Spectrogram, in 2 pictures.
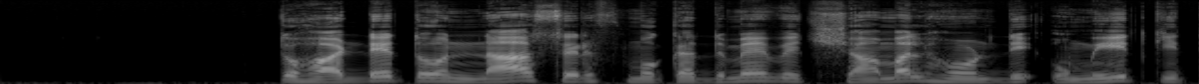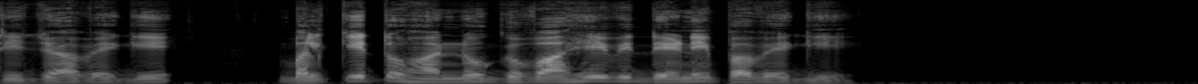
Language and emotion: Punjabi, neutral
